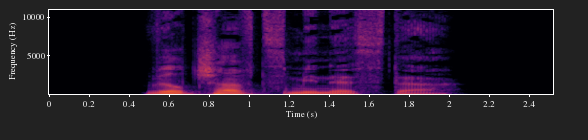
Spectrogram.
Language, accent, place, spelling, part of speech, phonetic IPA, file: German, Germany, Berlin, Wirtschaftsminister, noun, [ˈvɪʁtʃaft͡smiˌnɪstɐ], De-Wirtschaftsminister.ogg
- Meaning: minister of the economy (and/or of trade and commerce)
